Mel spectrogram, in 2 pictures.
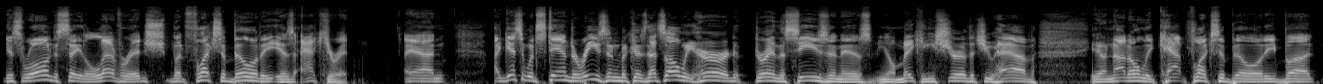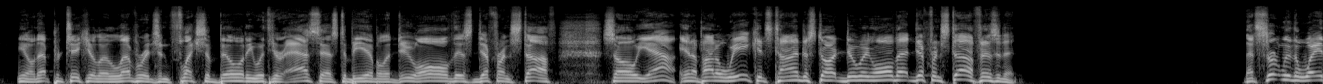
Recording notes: opens the phone lines up again and takes some calls!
